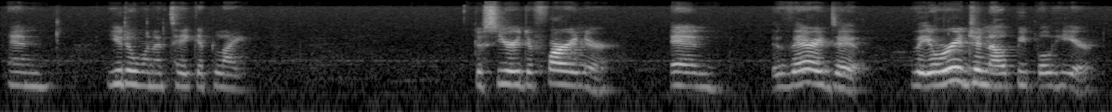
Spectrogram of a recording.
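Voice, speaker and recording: A woman co-hosting a vlog, explaining a numbered list in a deliberate way. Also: fairly high pitch, steady tone. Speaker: vlog co-host. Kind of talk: presenting a numbered list to camera.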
